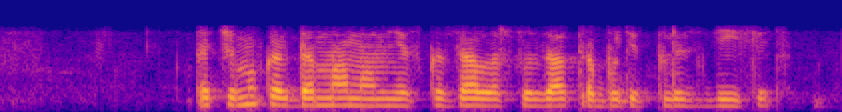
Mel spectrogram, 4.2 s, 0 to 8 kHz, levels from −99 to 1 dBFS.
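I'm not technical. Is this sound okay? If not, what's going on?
No. The speech went through the G.729 codec, a very low-data phone-call format, the whole way through. Instead of sending the real sound, it sends a rough recipe for the voice in tiny 10 ms slices and rebuilds the voice from that at the other end. Nothing above about 3.5 kHz survives, so the voice sounds narrow and muffled like a phone line, and the rebuilt speech has a plainly rough, slightly synthetic edge.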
